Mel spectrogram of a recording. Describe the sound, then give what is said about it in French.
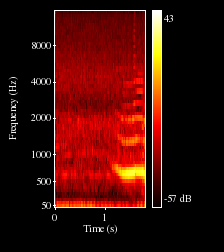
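Humpback whale call: a sustained tonal moan with a slight bend in pitch, swelling louder toward the end. “Réponse de la baleine à bosse.”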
